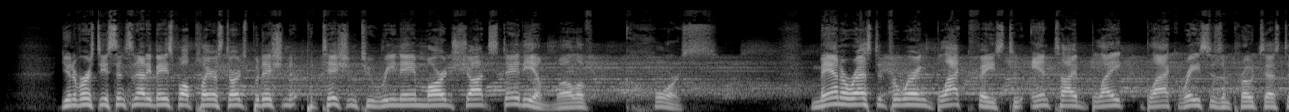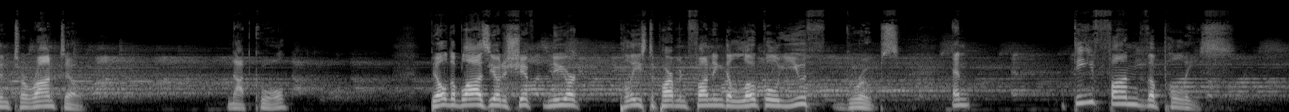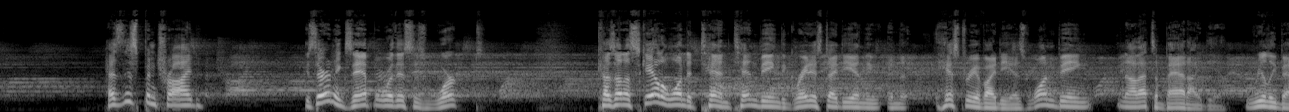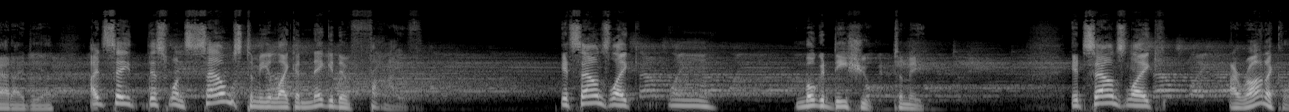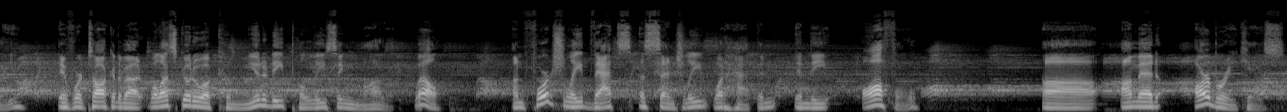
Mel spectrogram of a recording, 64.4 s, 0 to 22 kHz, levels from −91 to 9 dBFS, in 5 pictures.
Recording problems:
echo of what is said; noticeable; throughout; 580 ms later, 15 dB below the speech

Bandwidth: 15.5 kHz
